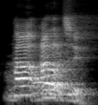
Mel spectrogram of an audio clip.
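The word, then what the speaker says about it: הארץ: 하에르츠. 하아르츠. 하아르츠. 에르츠가 앞에 있는 하 때문에 아로 발음이 됩니다.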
